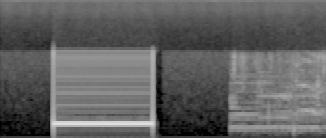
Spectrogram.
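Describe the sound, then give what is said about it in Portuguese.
Telephone line tone while placing a call: one loud, steady, one-second tone that stops abruptly, then after a pause a fainter, crackly, garbled line sound. “Eu vou ligar pra Consuelo.”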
